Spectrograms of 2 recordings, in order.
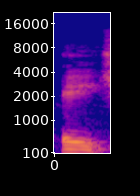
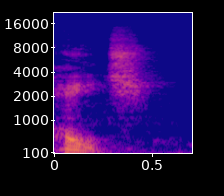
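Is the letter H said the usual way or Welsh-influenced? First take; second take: usual; Welsh-influenced. First: It is said in the speaker's usual pronunciation. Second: It is said with a Welsh-influenced pronunciation. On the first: "instead of H" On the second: "I say H"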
